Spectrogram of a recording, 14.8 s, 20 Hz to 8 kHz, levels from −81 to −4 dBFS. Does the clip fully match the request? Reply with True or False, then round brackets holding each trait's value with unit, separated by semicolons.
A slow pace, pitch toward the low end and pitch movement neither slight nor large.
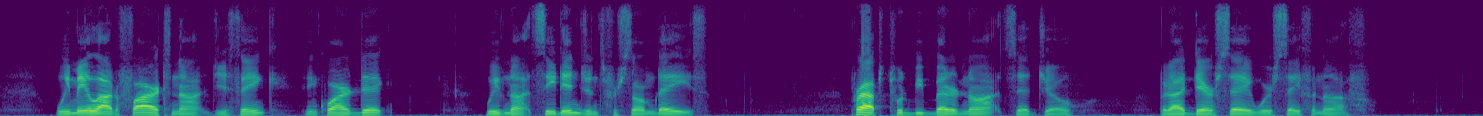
True (125 wpm; 115 Hz; 3.3 semitones)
